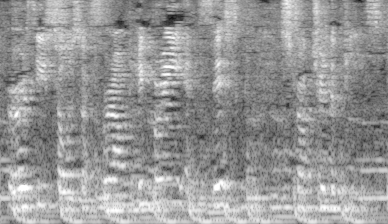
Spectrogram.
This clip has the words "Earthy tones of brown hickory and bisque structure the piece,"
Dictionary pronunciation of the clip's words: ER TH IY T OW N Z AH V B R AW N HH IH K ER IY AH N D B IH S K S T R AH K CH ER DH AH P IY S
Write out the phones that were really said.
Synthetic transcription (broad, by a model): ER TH IY S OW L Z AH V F R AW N HH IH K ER IY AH N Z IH S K S T R AH K CH ER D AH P IY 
